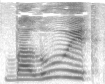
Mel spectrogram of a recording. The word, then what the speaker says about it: балует: что Господь нас балует, обращая внимание на ударение, которое я употребил, балует, последний слог, ударный в глаголе баловать, баловать.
